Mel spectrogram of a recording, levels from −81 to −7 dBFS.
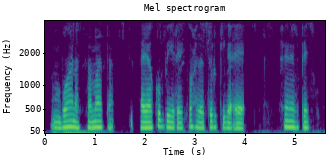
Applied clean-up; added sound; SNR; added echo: neural mask model Resemble Enhance denoiser.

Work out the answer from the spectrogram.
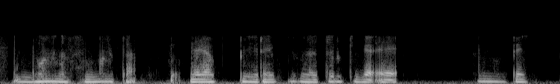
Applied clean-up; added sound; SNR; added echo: neural diffusion model UNIVERSE++.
